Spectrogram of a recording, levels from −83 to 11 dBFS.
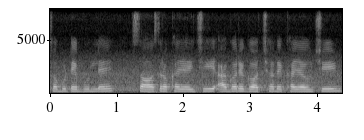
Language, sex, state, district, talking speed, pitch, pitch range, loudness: Odia, female, Odisha, Malkangiri, 120 wpm, 205 Hz, 200-210 Hz, -15 LUFS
